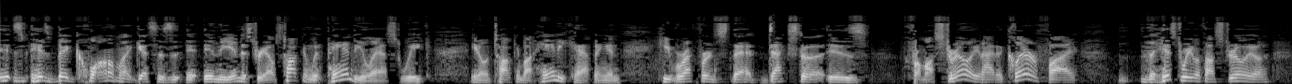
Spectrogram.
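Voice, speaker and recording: A man with a normal speaking voice, medium in pitch, lively in intonation, at a fairly quick pace. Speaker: podcast host. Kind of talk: interviewer questions.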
